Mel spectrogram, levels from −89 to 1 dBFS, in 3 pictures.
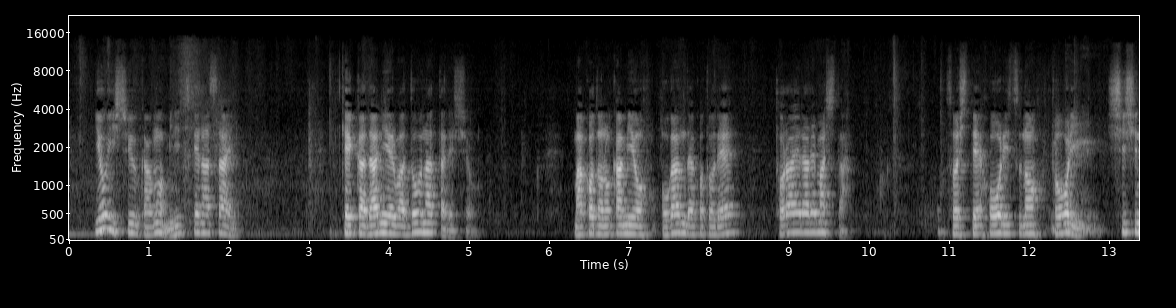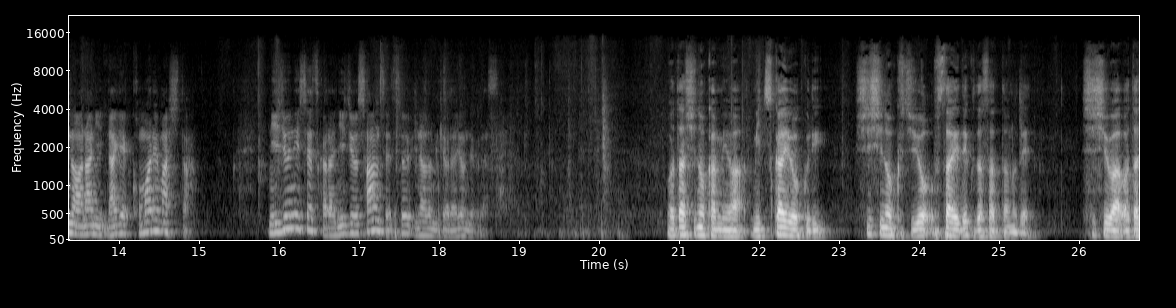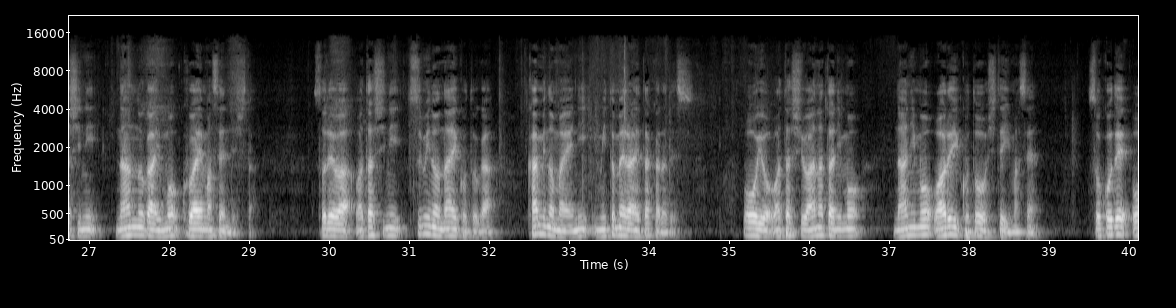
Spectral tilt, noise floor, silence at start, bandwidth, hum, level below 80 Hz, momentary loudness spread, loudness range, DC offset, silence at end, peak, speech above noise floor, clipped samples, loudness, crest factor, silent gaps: -6 dB/octave; -61 dBFS; 0.35 s; 14.5 kHz; none; -62 dBFS; 18 LU; 13 LU; under 0.1%; 0 s; 0 dBFS; 41 dB; under 0.1%; -20 LUFS; 22 dB; none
